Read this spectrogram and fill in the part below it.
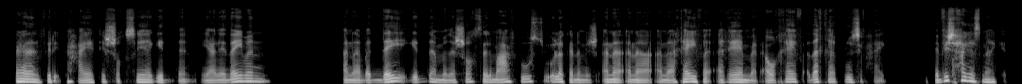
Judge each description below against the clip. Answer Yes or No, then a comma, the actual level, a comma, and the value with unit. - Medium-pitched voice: No, low, 110 Hz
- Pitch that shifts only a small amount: No, average, 3.7 semitones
